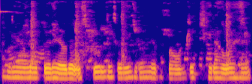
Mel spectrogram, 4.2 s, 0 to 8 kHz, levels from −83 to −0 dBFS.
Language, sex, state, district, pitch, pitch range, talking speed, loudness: Hindi, male, Jharkhand, Sahebganj, 145 Hz, 140-155 Hz, 85 wpm, -17 LUFS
